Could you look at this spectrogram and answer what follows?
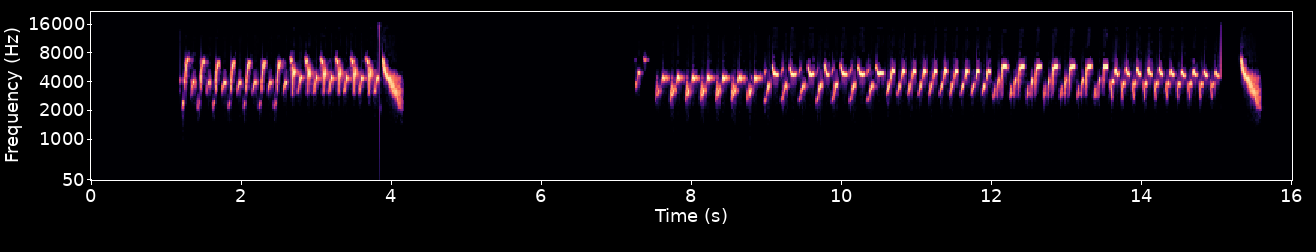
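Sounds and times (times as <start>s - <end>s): goldfinch twittering song: 1.2s - 4.2s, 7.3s - 15.6s.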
